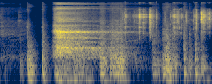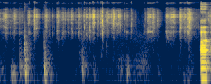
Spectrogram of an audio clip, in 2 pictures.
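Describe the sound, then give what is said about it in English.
Keys jiggling in a steady, restless jangle of light metallic clinks and rattles, with a few louder bursts near the start and end and no talking. “I'm sorry, I'm just jiggling my keys.”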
